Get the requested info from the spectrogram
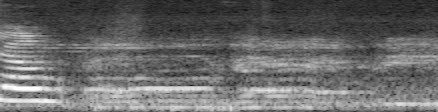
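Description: A baby's brief high-pitched squeal, falling in pitch, right at the start, followed by fainter singing or voices in the background.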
